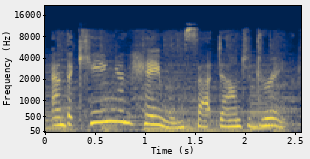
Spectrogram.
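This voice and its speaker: A woman narrating a dramatized scripture reading in a measured, solemn way. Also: fairly high pitch, sing-song, music in the background.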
